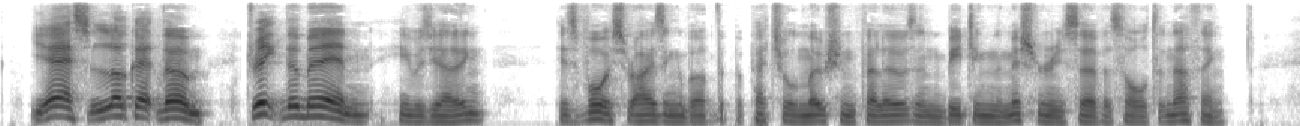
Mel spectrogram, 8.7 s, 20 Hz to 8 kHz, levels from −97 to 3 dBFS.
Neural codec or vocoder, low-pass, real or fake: none; 7.2 kHz; real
